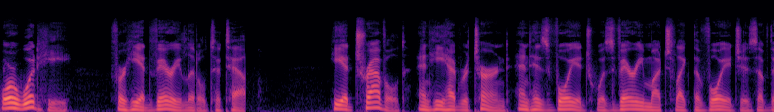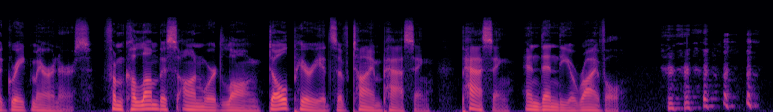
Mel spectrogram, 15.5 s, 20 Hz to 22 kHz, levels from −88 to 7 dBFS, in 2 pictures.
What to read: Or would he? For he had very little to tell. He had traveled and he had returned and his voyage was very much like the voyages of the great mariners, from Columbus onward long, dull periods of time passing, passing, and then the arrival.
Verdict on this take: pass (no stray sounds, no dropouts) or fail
fail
